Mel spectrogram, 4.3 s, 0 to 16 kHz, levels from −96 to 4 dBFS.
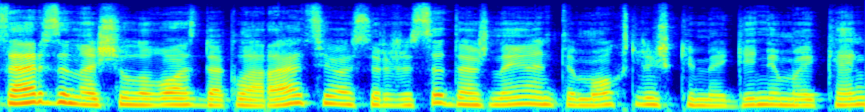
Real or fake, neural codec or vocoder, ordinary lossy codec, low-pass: fake; codec, 44.1 kHz, 3.4 kbps, Pupu-Codec; AAC, 96 kbps; 14.4 kHz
